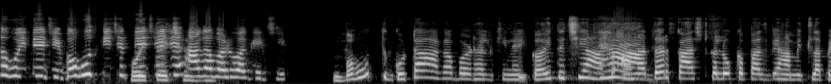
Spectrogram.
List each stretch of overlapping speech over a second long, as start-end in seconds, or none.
none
